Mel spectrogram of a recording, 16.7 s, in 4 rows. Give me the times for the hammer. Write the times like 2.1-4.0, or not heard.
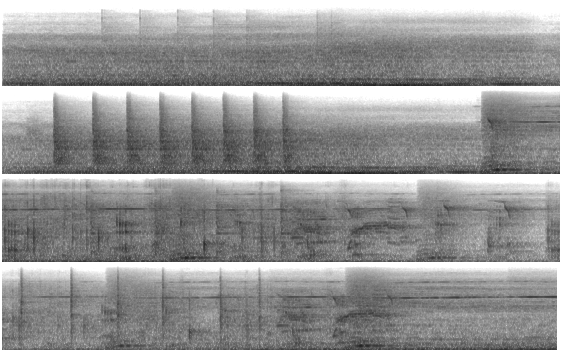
0.7-2.6, 4.3-6.5, 9.0-10.7, 12.7-14.6.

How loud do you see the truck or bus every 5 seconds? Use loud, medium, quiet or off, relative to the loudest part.
loud, loud, medium, loud.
